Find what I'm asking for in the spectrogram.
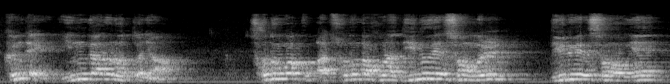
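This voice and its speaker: A male pastor preaching a sermon, telling stories in a lively way and acting out the voices of the people in them. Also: high voice. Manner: animated storytelling, acting out quoted voices. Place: church sanctuary. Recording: echoey church hall from far off.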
